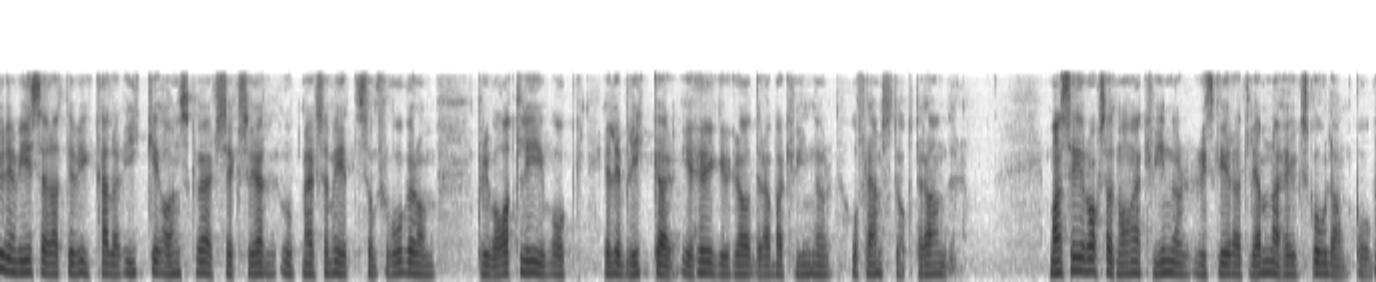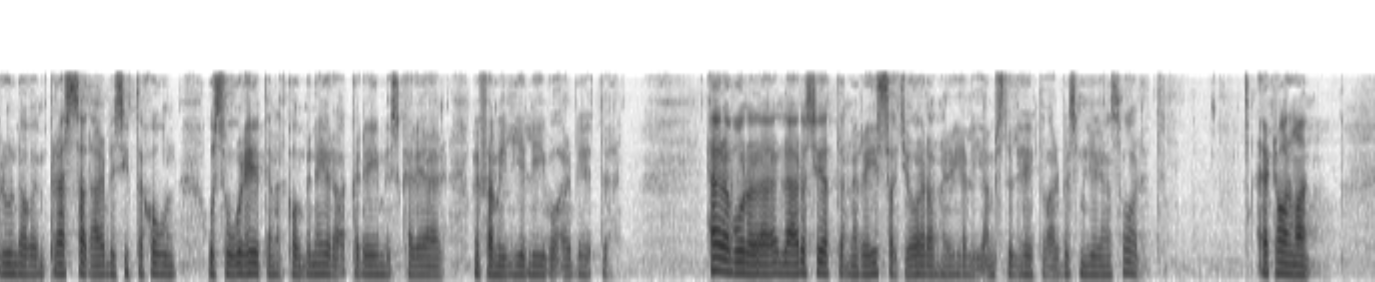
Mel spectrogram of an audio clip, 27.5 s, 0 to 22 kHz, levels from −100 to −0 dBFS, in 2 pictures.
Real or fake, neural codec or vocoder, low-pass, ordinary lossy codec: fake; vocoder, 22.05 kHz, 80 mel bands, HiFi-GAN; 7.2 kHz; none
